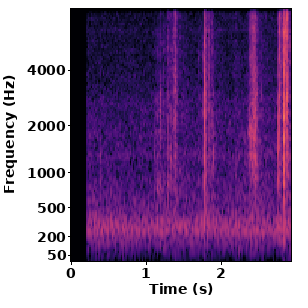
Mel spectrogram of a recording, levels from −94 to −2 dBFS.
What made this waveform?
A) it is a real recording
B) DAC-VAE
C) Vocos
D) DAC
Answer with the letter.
C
